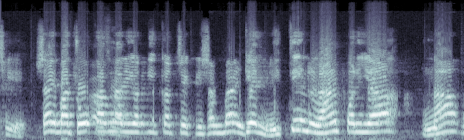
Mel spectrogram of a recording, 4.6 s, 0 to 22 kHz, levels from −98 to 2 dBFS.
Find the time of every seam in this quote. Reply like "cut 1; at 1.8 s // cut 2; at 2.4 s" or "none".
cut 1; at 2.4 s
